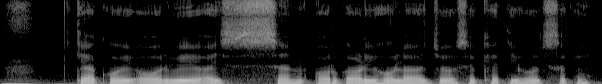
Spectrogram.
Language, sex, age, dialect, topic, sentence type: Magahi, male, 18-24, Western, agriculture, question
